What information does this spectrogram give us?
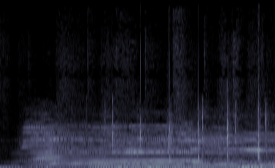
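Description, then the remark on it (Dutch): A supporting team at a running event, wearing 'To The Top' shirts, cheering loudly together, a sustained rising whoop of voices held for about two seconds, with scattered sharp claps or shouts mixed in. “En er staat ook een heel team hier wat heel hard loopt te juichen. Allemaal even juichen!”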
